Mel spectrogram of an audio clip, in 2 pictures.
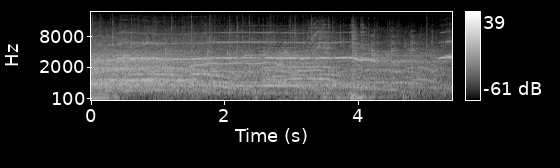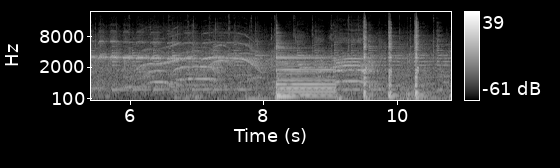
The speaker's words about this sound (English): Folks, keep that round of applause going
